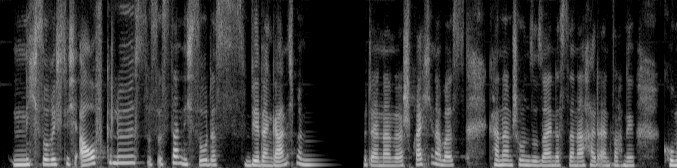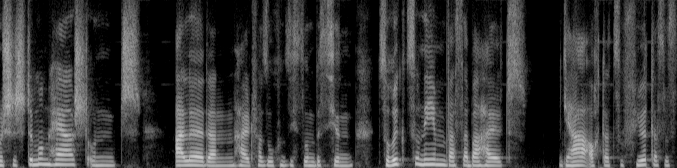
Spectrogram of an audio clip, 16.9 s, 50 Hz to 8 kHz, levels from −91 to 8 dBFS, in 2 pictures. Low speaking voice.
No: high, 205 Hz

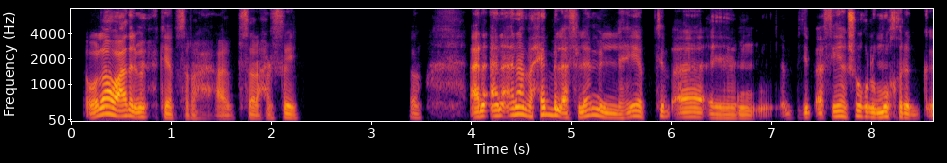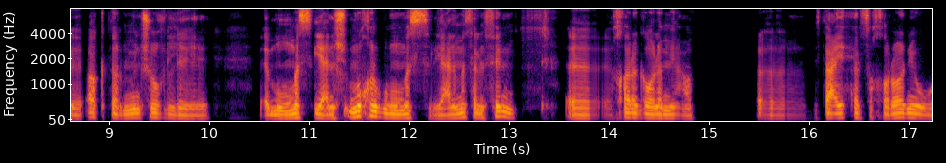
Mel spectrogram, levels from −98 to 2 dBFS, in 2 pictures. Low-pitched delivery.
Yes: low, 105 Hz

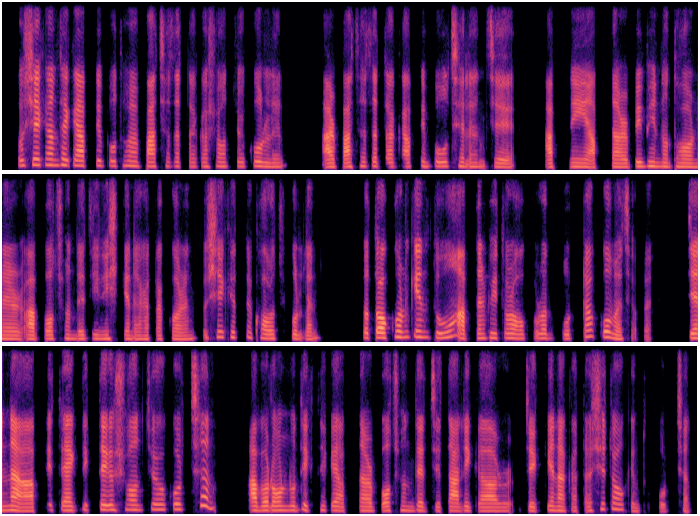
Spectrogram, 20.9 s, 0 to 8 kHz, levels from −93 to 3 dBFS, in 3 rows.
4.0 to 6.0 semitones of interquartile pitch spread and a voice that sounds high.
No: average, 3.4 semitones; high, 200 Hz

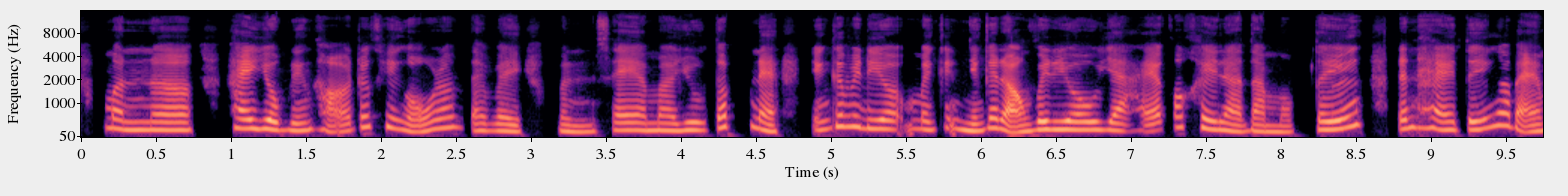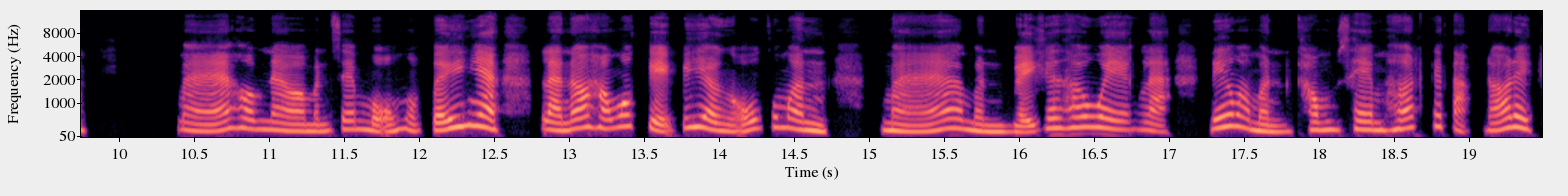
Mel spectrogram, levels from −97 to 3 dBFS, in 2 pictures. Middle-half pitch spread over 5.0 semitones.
No: average, 4.7 semitones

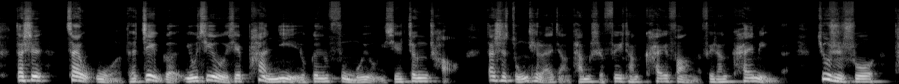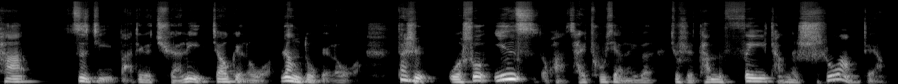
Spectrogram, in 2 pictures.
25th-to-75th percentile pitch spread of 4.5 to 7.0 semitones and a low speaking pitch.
Yes: average, 5.2 semitones; low, 130 Hz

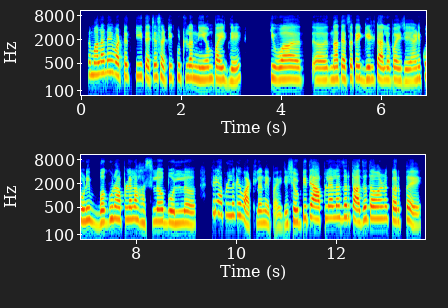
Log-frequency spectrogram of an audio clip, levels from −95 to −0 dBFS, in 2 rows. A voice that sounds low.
No: high, 215 Hz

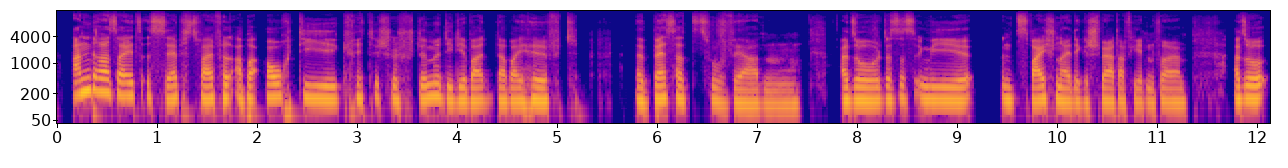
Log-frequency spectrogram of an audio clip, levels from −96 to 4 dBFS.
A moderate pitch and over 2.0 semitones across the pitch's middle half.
Yes: medium, 145 Hz; narrow, 2.4 semitones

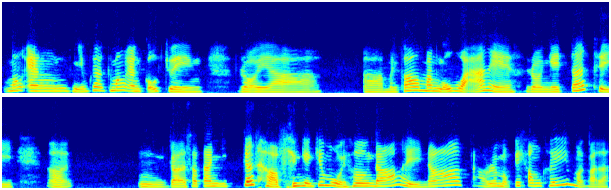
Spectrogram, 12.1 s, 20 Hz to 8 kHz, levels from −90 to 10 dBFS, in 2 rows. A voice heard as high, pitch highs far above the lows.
Yes: high, 230 Hz; wide, 5.8 semitones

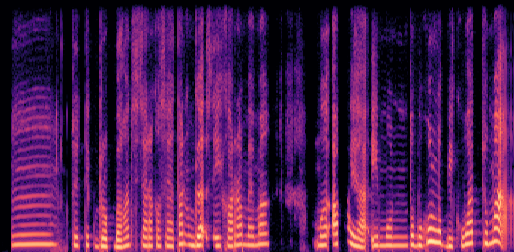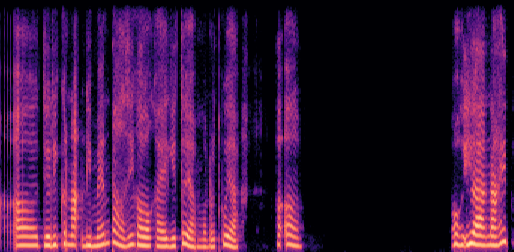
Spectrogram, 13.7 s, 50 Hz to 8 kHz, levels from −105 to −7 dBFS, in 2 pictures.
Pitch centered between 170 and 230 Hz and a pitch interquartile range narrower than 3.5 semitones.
No: very high, 275 Hz; average, 3.1 semitones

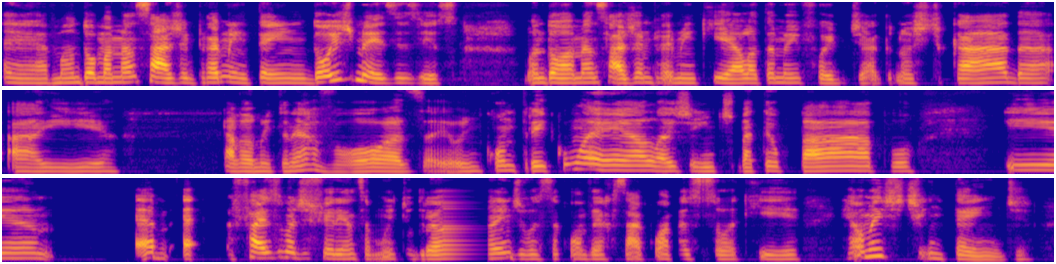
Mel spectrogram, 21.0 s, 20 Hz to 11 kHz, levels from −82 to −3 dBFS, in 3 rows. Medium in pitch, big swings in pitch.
No: medium, 170 Hz; average, 2.8 semitones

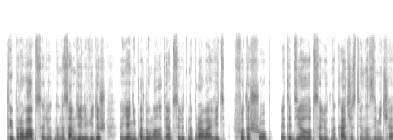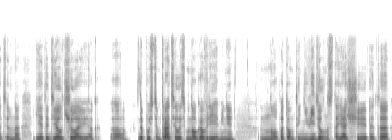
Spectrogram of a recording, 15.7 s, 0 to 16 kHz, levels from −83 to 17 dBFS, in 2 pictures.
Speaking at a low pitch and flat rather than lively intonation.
No: very low, 90 Hz; average, 3.2 semitones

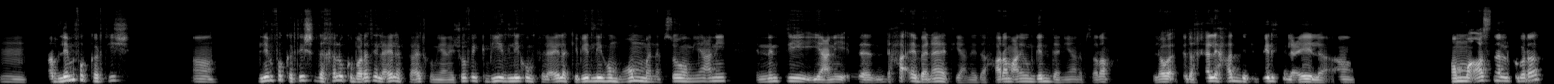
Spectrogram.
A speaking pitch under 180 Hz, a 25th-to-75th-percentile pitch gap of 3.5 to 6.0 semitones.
Yes: medium, 140 Hz; average, 4.2 semitones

